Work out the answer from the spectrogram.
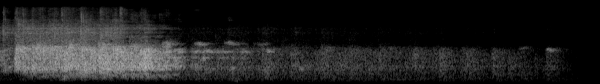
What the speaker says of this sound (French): je pense que vous pouvez vous accorder un crédit d'applaudissement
